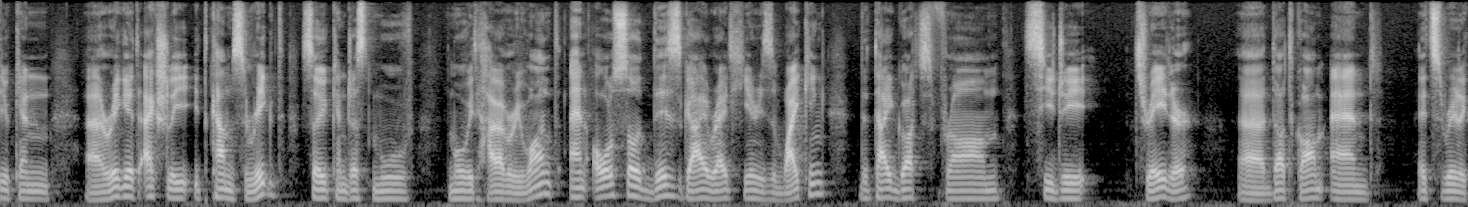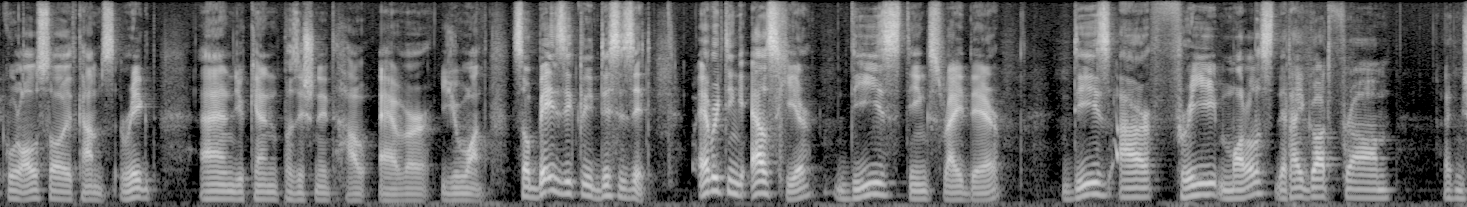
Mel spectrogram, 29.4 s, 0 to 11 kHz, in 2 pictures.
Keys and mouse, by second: 0.1-1.1 middle drag, 1.1 click, 2.8 click, 3.3 click, 3.7 middle click, 5.8 shift+click, 7.1 shift+click, 7.4 shift+middle click, 7.9 ctrl+click, 8.8 click, 9.4 shift+middle click, 10.2 ctrl+middle click, 13.0 click, 13.1-17.1 middle drag, 17.7 middle click, 18.6 shift+middle click, 19.2 ctrl+middle click, 19.6 shift+middle click, 21.7 shift+middle click, 22.9 shift+middle click, 24.5 click.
